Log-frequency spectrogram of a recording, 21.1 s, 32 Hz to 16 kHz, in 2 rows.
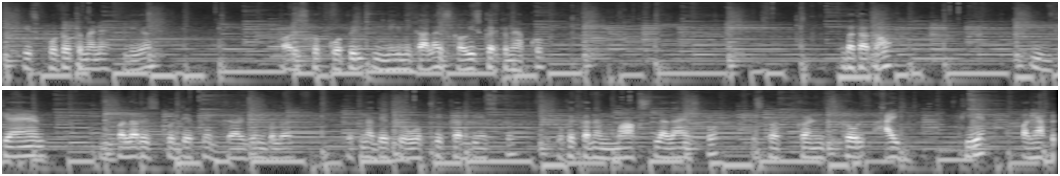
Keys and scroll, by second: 19.7 ctrl+i.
